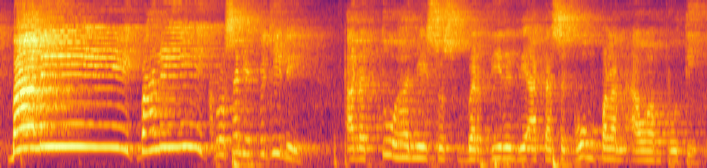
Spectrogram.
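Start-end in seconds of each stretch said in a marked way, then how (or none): 0.1-2.1 high, loud command "Balik"; retold shout. A voice shouting at his spirit to return, high and loud. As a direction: call it out from far away, much higher. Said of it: "berteriak begini".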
